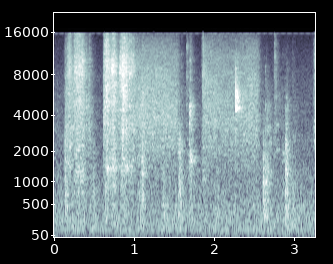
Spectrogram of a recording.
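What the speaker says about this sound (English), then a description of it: "I'm just going to use a facial spray to rehydrate the face." Several short, close hissing sprays from a hydrating facial mist pump bottle, a few quick puffs in uneven succession with brief pauses between.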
